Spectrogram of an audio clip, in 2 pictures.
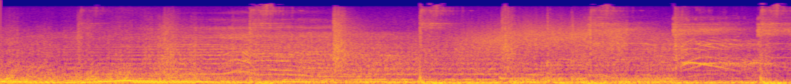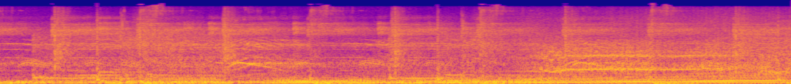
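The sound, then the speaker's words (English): A car engine revving hard, loud and continuous, its pitch surging up and dropping back through repeated throttle bursts. “Let's rev it.”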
